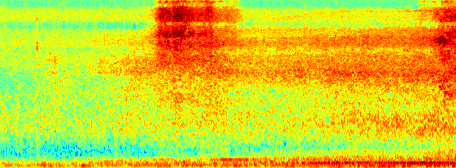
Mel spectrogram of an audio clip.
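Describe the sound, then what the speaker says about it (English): Cars passing on a road at night near Cannock Chase, a steady low rumble of engines and tyres that swells gradually louder as a vehicle approaches, no talking. "There's a lot of cars driving up and down"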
